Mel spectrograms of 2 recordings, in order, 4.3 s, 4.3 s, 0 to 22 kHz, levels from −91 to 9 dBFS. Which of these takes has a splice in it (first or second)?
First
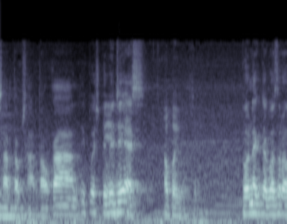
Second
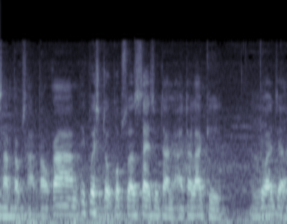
first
